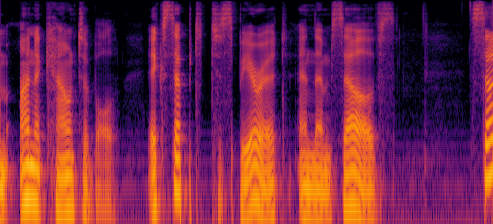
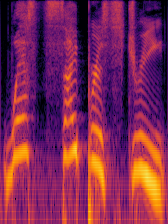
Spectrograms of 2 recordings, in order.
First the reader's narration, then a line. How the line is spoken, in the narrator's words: he shouts, as if your being there and his seeing you were some sort of benediction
